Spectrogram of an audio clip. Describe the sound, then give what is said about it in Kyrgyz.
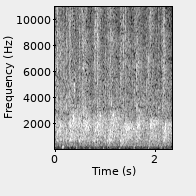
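A studio audience applauds Olympic athletes and their coaches who are seated in the studio, a loud, continuous patter of many hands clapping at an even intensity throughout. “Кантсе дагы ошол алардын олимпиадага аракети үчүн бир кол чаап коелу, э? Түркүлөп кол чаап.”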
